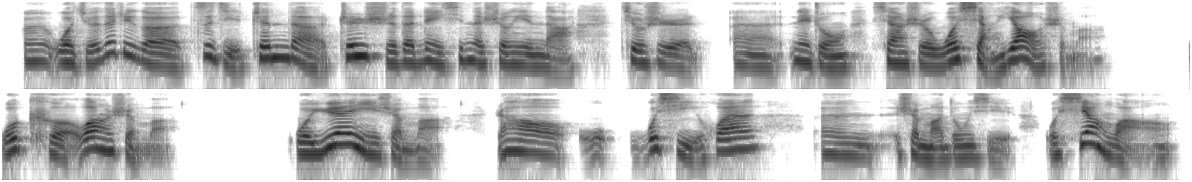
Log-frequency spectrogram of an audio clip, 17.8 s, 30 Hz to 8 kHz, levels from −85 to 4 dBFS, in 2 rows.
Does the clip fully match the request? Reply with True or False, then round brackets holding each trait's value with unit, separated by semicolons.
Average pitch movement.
False (7.1 semitones)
